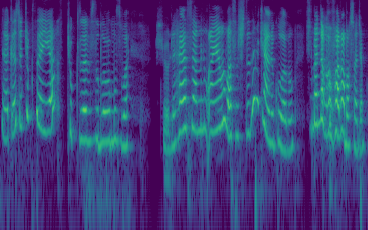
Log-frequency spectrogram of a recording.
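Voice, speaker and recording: Woman gamer, very high voice, chatty and excitable let's-play commentary. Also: fast. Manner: excitable, chatty, exclaiming, scolding the game aloud. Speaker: gaming video creator.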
